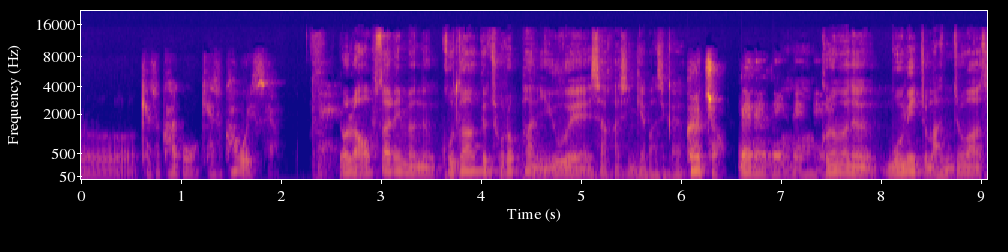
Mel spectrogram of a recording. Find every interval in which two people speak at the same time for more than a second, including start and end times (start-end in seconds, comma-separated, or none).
none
